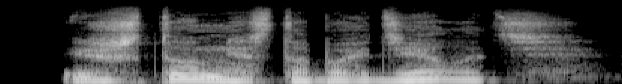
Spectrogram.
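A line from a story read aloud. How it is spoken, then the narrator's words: Sighing. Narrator (Russian): Я вздохнул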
